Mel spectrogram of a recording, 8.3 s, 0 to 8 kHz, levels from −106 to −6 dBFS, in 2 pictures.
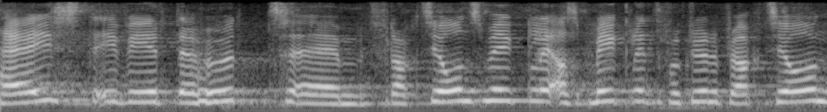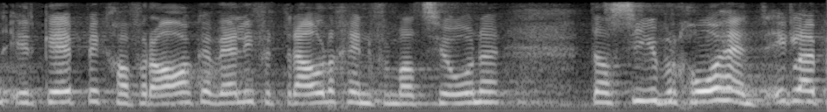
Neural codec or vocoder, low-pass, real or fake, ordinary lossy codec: none; 7.2 kHz; real; AAC, 48 kbps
